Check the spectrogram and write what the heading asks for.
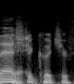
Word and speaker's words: Ashton Kutcher: I'm not an Ashton Kutcher fan.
